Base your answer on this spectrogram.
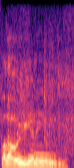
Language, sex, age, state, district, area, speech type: Dogri, male, 45-60, Jammu and Kashmir, Udhampur, rural, spontaneous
